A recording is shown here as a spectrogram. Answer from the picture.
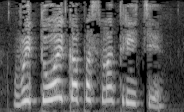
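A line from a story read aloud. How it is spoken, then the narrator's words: Exclamation. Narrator (Russian): воскликнула она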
